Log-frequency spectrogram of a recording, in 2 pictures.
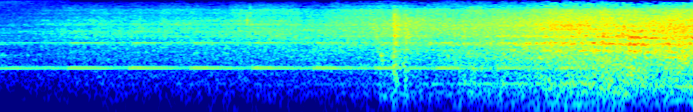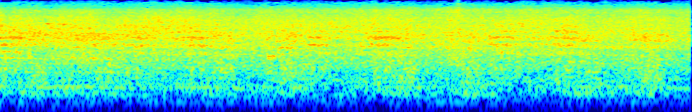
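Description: An electric multiple-unit passenger train passing close by, its wheels running over the rail joints with a clickety-clack; the sound builds from about three seconds in and stays loud once the cars are alongside. A steady thin whine is heard before the train arrives.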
